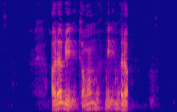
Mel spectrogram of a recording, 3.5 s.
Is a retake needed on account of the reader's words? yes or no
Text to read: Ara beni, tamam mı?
yes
